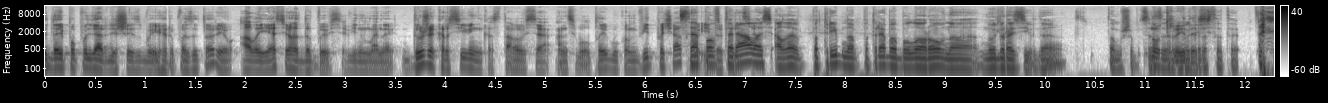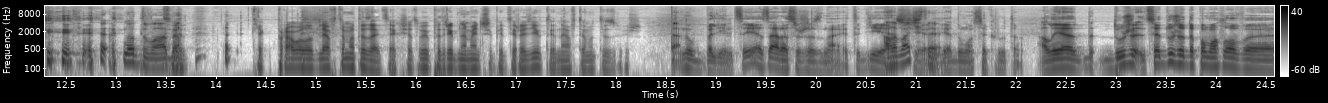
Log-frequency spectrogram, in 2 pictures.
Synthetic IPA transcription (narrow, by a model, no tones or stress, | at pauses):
utʲnɐjpɔpʊlʲarnʲiʃɛjzmɔjḭxrepɔzɪt̪ɔɾʲjiwɐlˠɛjat͡sʲɔɦɔd̪ɔbɪ̰wsʲɐʋʲinmɛ̰nɛ̰d̪uʒɛkɾɐsʲiʋʲinʲkɐst̪ɑ̰ʋɪ̰wsʲɐɐ̰nʲsʲibṵlˠplˠɛjbukɔmʋʲid̪̚pɔt͡ʃatsk̪ɛʊʔpɔft̪ɔɾʲalˠɐsʲɐ̰lˠɛpɔt̪ɾʲibnɐpɔt̪ɾɛbɐbʊlˠɔɾɔwnɐnulʲrɐzʲḭwd̪a̰t̪ɔmʊʃt͡ʃɔb̪snɛut̪ɾɪd̪ɛɾst̪ɐt̪ɪ | nud̪ʋɑd̪a | jɐk̚pɾɑ̰ʋɪlˠɔd̪lʲɐɐwt̪ɔmɐt̪ɪzɑt͡sʲijːjɐkʃt͡ʃɔt̪ɔbʲipɔt̪ɾʲibnɐmɛnʃɛpʲjɐt̪ɪɾɐzʲiwt̪ɪ̰nɛɐwt̪ɔmɐt̪ɪzujeʃ | t̪a̰nublʲḭnt̪sɛjazɑɾɐsʊʒɛznɑ̰jʊ̰t̪ɔdʲijɛɐlˠɛbat͡ʃɛ̰t̪ɛ̰ja̰d̪umɐwsɛkɾut̪ɔɐ̰lˠɛjad̪uʒɛ̰t̪sɛd̪uʒɛd̪ɔpɔmɔɦlˠɔw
